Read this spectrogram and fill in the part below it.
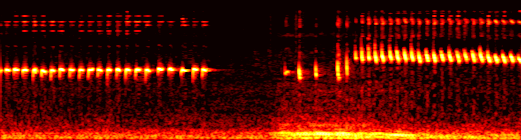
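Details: Lively ashy drongo song from a lure recording: a rapid trill of high pips for two seconds, a short pause with soft background noise, then a few sharp notes and a faster, higher-pitched trill.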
